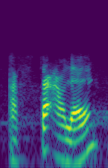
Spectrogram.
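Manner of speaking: "Afta'ala" dipping, then sweeping up on the last syllable; questioning intonation. Shown as a demonstration. Teacher shows the Arabic question tone, rising intonation. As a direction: lift the end of "Afta'ala" into a question. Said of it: "dengan nada semacam itu".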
